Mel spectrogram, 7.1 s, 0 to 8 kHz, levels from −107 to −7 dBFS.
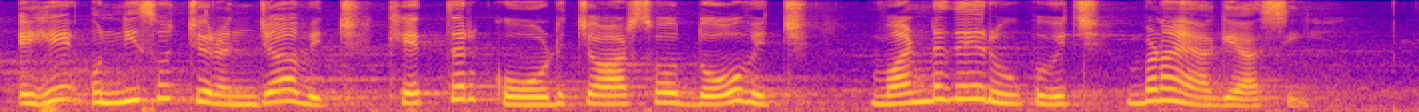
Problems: constant background noise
